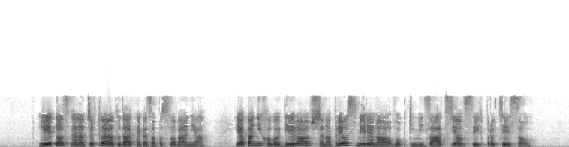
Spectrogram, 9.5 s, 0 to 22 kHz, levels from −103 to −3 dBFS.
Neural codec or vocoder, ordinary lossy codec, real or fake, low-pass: codec, 44.1 kHz, 7.8 kbps, Pupu-Codec; AAC, 24 kbps; fake; 19.8 kHz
